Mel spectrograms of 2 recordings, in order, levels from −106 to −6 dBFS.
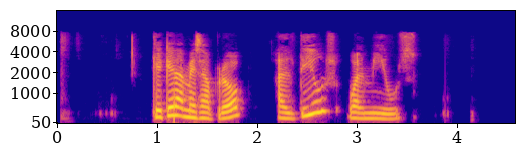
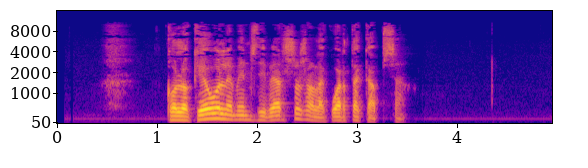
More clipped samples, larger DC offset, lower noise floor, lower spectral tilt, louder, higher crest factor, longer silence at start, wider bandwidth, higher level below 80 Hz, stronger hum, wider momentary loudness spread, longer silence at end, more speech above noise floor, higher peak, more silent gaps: neither; neither; second, -60 dBFS vs -74 dBFS; about the same, -5.5 dB/octave vs -6 dB/octave; first, -18 LUFS vs -22 LUFS; about the same, 20 dB vs 20 dB; second, 0.95 s vs 1.1 s; second, 8 kHz vs 10.5 kHz; first, -56 dBFS vs -70 dBFS; neither; about the same, 15 LU vs 15 LU; second, 1 s vs 1.5 s; second, 43 dB vs 53 dB; first, 0 dBFS vs -4 dBFS; first, 2.03-2.08 s vs none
